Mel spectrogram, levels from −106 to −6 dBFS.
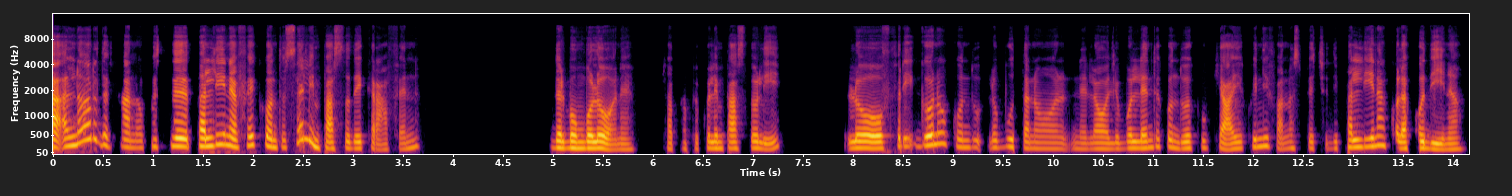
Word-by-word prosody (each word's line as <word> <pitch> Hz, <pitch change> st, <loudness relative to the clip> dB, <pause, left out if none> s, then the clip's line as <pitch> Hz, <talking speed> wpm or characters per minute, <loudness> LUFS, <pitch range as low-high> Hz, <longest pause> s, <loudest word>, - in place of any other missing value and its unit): Da 195 Hz, -, +7 dB
al 210 Hz, -, +2 dB
nord 340 Hz, 0 st, 0 dB
fanno 180 Hz, -3 st, -5 dB
queste 210 Hz, +1 st, +4 dB
palline, 220 Hz, +1 st, +4 dB
fai 235 Hz, +5 st, -1 dB
conto, 205 Hz, -6 st, 0 dB
sai 360 Hz, -, -4 dB
l'impasto 170 Hz, -, -1 dB
dei 165 Hz, 0 st, -3 dB
Krapfen? 145 Hz, +5 st, -10 dB, 1.3 s
Del 175 Hz, -1 st, +3 dB
bombolone, 165 Hz, -5 st, +4 dB, 0.3 s
cioè 150 Hz, -, -11 dB
proprio 155 Hz, -1 st, -19 dB
quell'impasto 165 Hz, 0 st, -3 dB
lì, 155 Hz, +2 st, -4 dB, 0.7 s
lo 165 Hz, 0 st, +7 dB
friggono 220 Hz, +9 st, 0 dB
con 195 Hz, -7 st, -7 dB
du 185 Hz, -, -12 dB
lo 180 Hz, -, -8 dB
buttano 160 Hz, -6 st, -8 dB
nell'olio 150 Hz, 0 st, -7 dB
bollente, 170 Hz, +4 st, -2 dB
con 190 Hz, -3 st, -5 dB
2 165 Hz, +1 st, -2 dB
cucchiai 165 Hz, -3 st, -4 dB
e 165 Hz, -, -12 dB
quindi 200 Hz, +6 st, -3 dB
fa 220 Hz, -, -11 dB
una 160 Hz, -, -12 dB
specie 165 Hz, -2 st, -14 dB
di 165 Hz, +1 st, -14 dB
pallina 205 Hz, +6 st, 0 dB
con 175 Hz, -, -3 dB
la 160 Hz, -, +2 dB
codina. 145 Hz, -5 st, -1 dB
170 Hz, 165 wpm, -25 LUFS, 160-205 Hz, 1.3 s, Da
